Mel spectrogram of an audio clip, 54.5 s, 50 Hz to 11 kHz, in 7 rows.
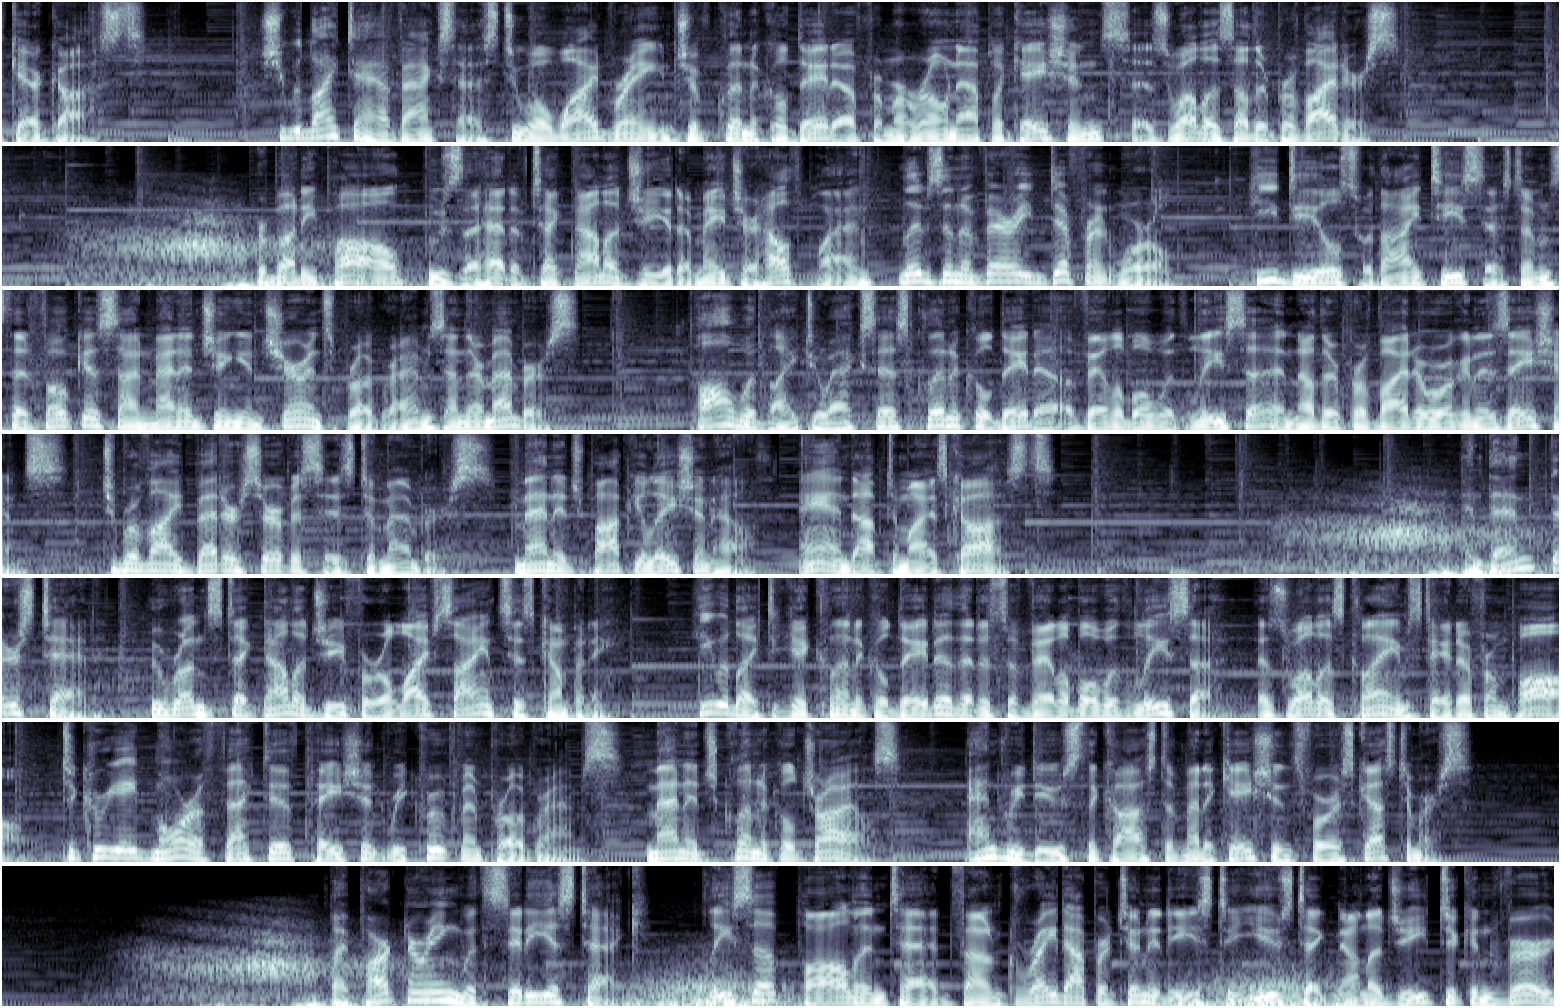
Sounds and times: Speech: 0.0s - 7.0s, 9.1s - 28.7s, 30.6s - 46.3s, 48.4s - 54.4s
Music: 0.0s - 47.3s, 47.9s - 54.4s.

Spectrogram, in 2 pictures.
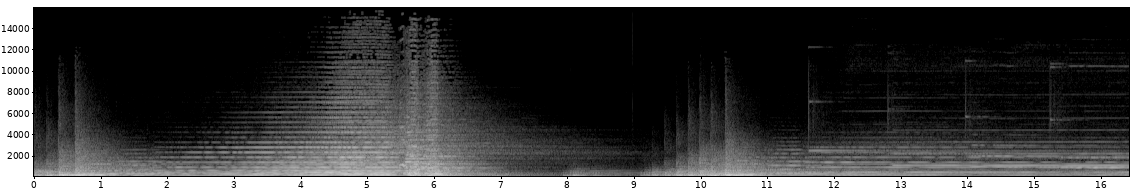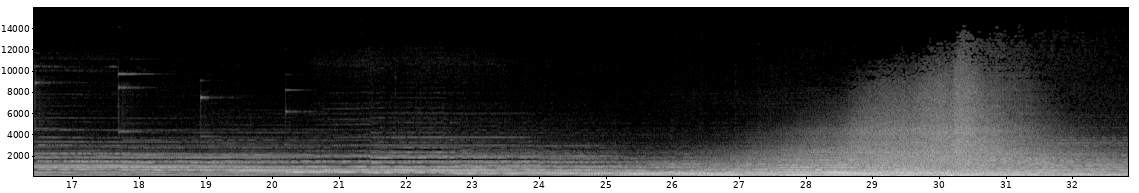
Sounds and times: Timpani: 0.0s - 32.8s.

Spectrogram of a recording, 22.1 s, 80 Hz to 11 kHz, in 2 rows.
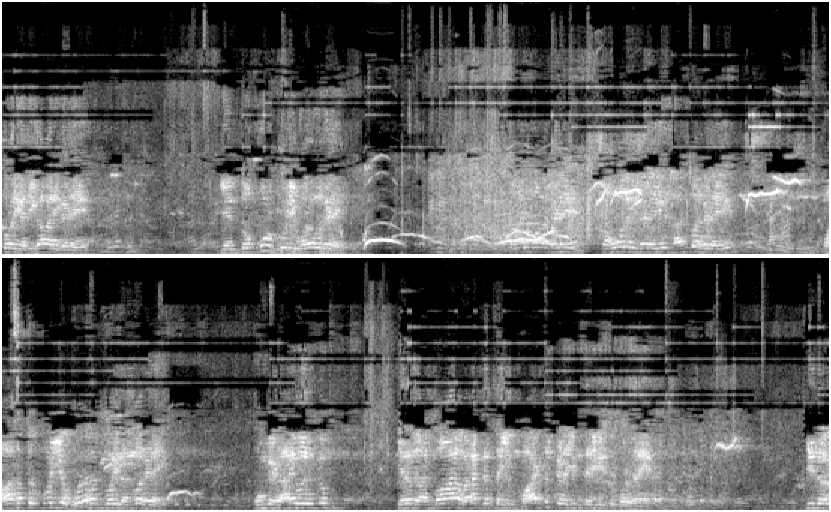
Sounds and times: Male speech, man speaking: 0.0s - 1.8s, 2.6s - 4.6s, 6.7s - 13.2s, 14.4s - 15.6s, 16.3s - 20.0s, 21.7s - 22.0s.

